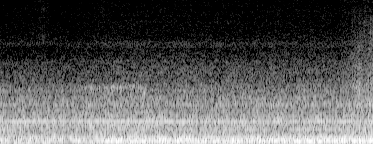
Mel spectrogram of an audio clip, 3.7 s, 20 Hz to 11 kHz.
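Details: 1KR engine idling after repair of a misfire with code P0353 and the engine warning light; a smooth, even low idle hum with no stumbles, all cylinders firing cleanly.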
